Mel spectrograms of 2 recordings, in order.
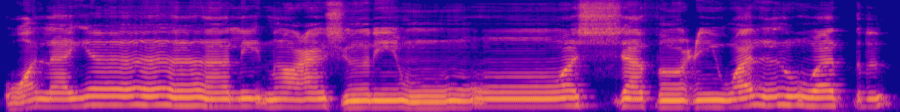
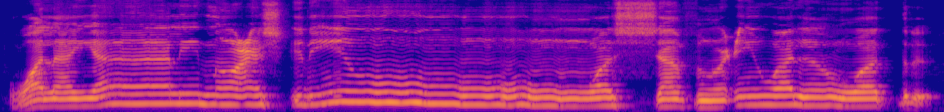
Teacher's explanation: جب ہم واو کے ساتھ اسے ملا کر پڑھیں گے تو پھر یہ لفظ جو ہے وہ را واو دو زیر ریوں کی آواز دے گا۔ تو یہاں پر تنوین کے بعد حروف یرملون میں سے واو آیا تو ہم یہاں پر ادغام مع الغنہ کرتے ہوئے اس کو ملا کر پڑھیں گے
